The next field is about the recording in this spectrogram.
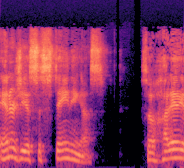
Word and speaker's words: Hare: And it's first it starts with Hare, and that's how you pronounce that, H-A-R-E.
